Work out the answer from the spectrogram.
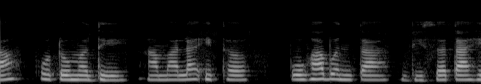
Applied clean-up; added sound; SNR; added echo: none; none; none; none.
